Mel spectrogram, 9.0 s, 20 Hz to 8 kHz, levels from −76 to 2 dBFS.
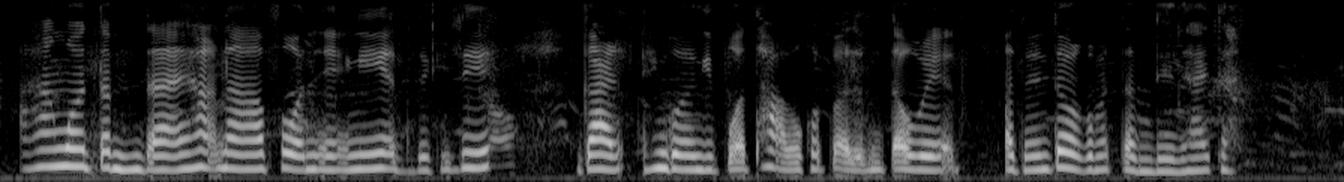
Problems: background sounds at intervals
